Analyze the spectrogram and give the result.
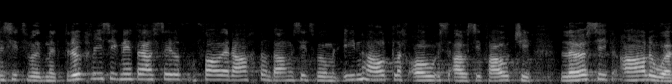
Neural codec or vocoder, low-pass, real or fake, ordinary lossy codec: none; 7.2 kHz; real; Opus, 16 kbps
